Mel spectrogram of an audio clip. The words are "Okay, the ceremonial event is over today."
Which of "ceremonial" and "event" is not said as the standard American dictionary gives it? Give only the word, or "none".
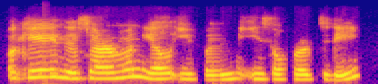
event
